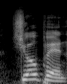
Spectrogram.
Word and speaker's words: Chopin: Christmas Chop c h o p i n c h o p i n Chopin it's pronounced Chopin uh he he was a famous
